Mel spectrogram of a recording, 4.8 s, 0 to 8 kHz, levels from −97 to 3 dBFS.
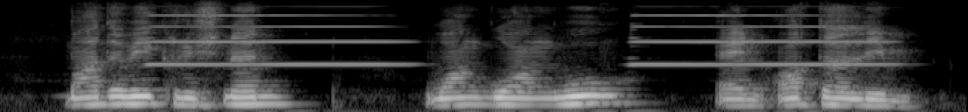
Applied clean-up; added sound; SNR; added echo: none; Wind instrument, woodwind instrument; 15 dB; reverberation time 0.2 s.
